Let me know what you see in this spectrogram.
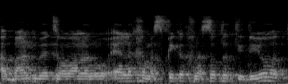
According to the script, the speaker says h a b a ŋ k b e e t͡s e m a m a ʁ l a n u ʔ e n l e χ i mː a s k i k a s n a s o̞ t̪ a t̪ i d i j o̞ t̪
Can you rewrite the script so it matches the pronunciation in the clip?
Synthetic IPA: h a b a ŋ k b e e t͡s e m a m a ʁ l a n u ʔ e n l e χ e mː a s p i k a χ n a s o̞ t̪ a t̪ i d i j o̞ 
